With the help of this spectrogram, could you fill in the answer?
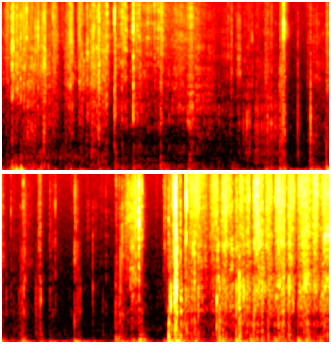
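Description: Fingertips and nails scratch the cover of a small folded paper/card Paris metro map booklet held in the hand, making soft scratching and crinkly paper sounds. The scratching stays quiet through the middle, then grows louder with brighter crinkling rustle near the end.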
